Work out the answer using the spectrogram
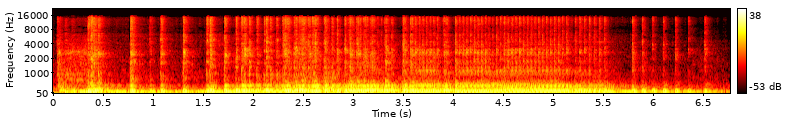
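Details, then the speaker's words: Carbureted engine with no accelerator pump, choke on, after firing briefly on starting fluid: rhythmic starter chugging about three beats a second that never catches; no fuel reaching the filter, pump or carburetor, traced to a fuel filter leaking at the clamp, possibly also low tank. "We got no fuel. No fuel getting up to the pump, to the carburetor. We got no fuel in our filter here."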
